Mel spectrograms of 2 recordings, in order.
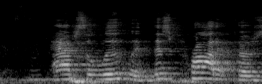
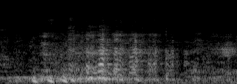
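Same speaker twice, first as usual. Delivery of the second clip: laughing; 5 dB quieter than usual. Real, not acted. Laughing at story.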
